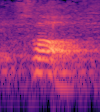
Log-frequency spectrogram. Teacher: ছ কিন্তু মহাপ্রাণ এবং অঘোষ একটি বর্ণ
